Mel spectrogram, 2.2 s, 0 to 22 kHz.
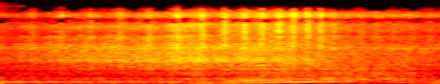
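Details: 1993 Fleetwood Bounder diesel pusher started after sitting two years, with the fuel system primed, fresh diesel and a new battery: a smooth, steady low rumble at idle with no stumble; a healthy idle.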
